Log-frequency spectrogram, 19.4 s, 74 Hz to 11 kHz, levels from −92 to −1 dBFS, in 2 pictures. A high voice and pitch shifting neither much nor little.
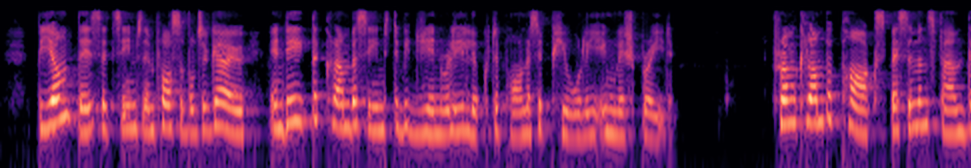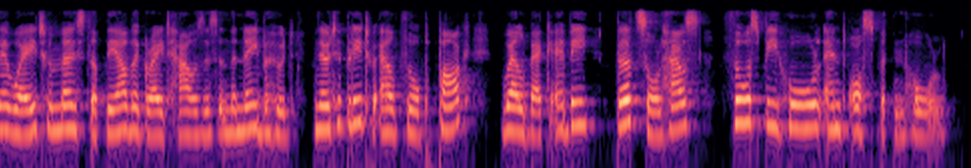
Yes: high, 235 Hz; average, 3.9 semitones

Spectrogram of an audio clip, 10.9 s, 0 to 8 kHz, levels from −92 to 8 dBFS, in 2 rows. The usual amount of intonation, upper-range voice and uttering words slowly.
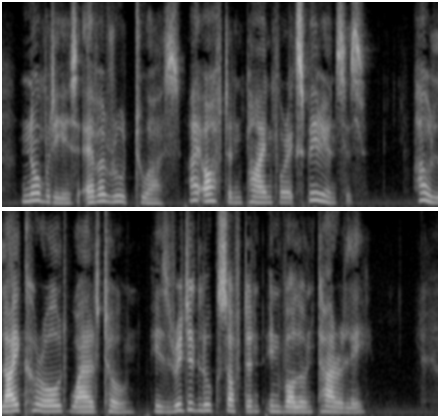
Yes: average, 3.4 semitones; high, 205 Hz; slow, 120 wpm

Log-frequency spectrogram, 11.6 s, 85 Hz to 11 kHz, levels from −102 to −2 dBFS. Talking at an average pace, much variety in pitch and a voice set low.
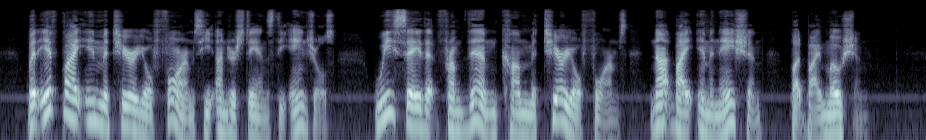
No: slow, 120 wpm; wide, 6.5 semitones; low, 115 Hz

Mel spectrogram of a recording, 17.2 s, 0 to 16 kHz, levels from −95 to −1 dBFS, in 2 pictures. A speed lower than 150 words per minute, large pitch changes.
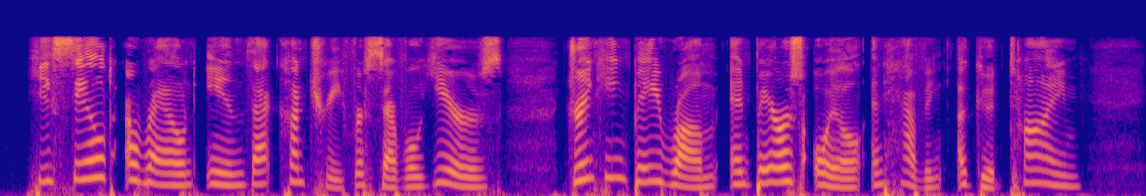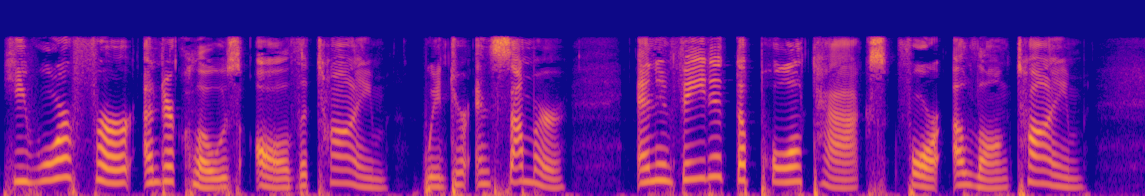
Yes: slow, 135 wpm; wide, 7.2 semitones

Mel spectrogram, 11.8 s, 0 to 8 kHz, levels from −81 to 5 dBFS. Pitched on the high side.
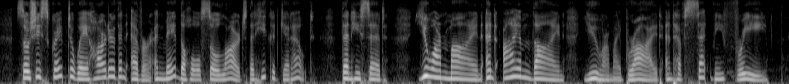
Yes: high, 195 Hz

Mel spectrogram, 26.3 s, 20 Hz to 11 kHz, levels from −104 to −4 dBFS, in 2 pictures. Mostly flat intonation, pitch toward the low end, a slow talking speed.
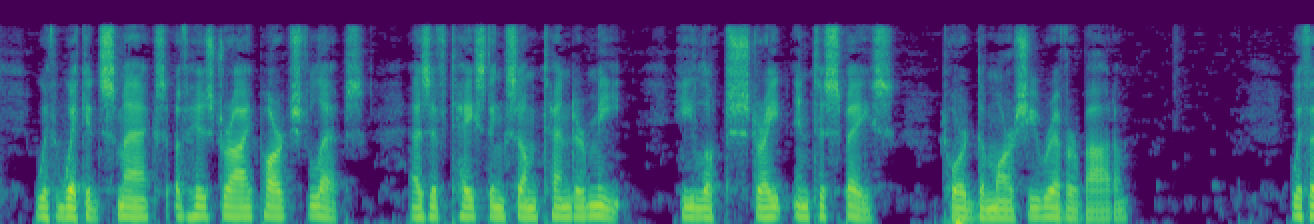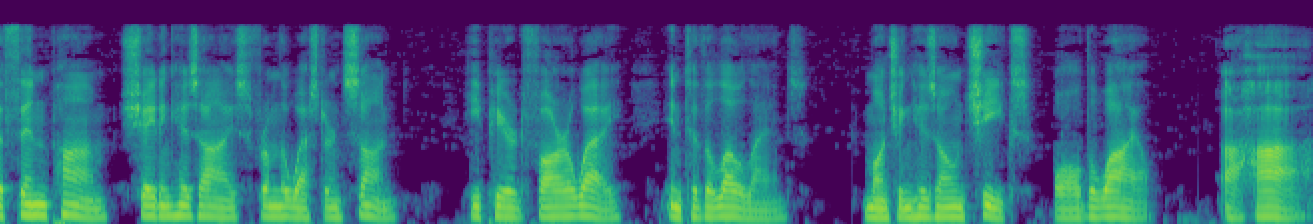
Yes: narrow, 1.8 semitones; very low, 95 Hz; slow, 115 wpm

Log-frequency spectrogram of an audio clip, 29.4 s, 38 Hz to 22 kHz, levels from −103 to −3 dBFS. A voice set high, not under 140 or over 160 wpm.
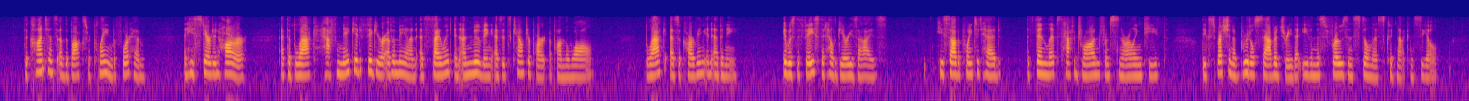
Yes: high, 200 Hz; average, 150 wpm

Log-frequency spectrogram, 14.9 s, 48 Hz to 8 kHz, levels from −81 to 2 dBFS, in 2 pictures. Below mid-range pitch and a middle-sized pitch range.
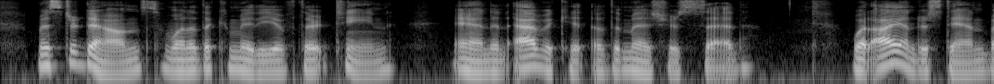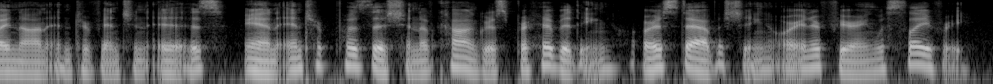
Yes: low, 105 Hz; average, 4.4 semitones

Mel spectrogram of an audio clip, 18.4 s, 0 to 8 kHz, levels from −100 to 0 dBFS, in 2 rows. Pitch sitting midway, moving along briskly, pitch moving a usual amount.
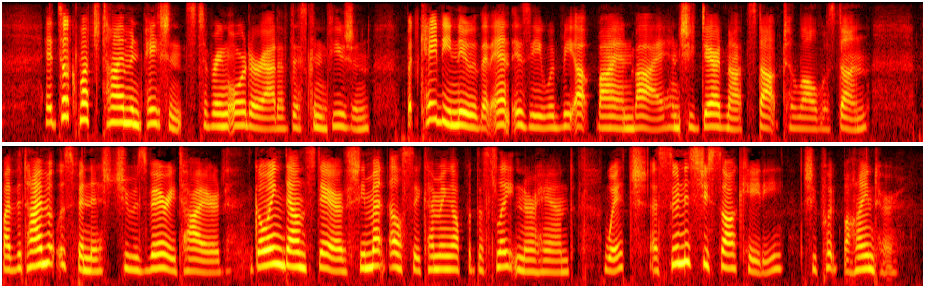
No: high, 235 Hz; fast, 225 wpm; average, 4.5 semitones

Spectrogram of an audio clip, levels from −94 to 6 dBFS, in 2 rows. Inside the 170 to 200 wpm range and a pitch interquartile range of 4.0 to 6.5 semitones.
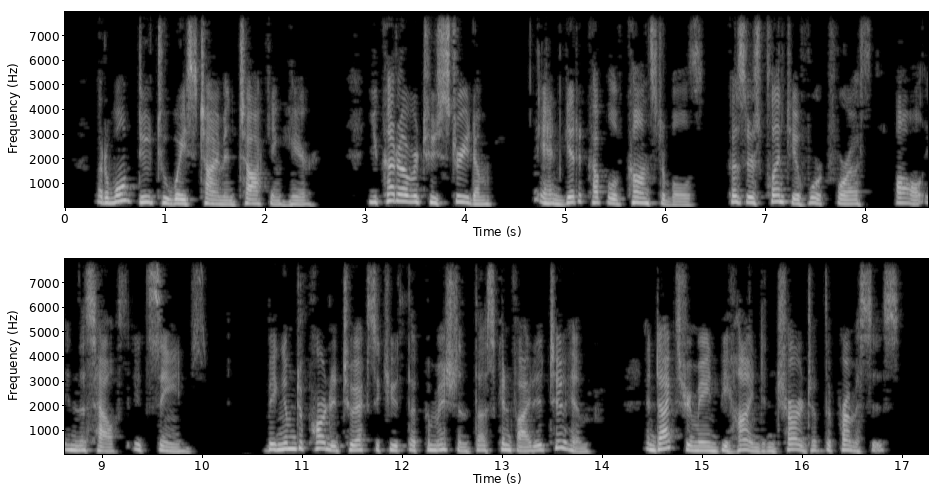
Yes: average, 180 wpm; average, 5.0 semitones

